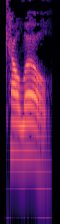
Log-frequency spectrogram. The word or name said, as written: kalel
